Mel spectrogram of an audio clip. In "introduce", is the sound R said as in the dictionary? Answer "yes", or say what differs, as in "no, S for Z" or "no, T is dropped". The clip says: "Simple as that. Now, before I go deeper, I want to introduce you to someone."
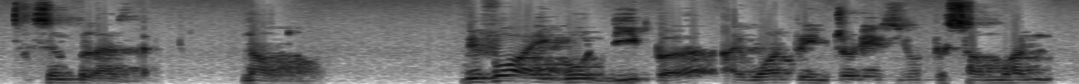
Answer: yes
